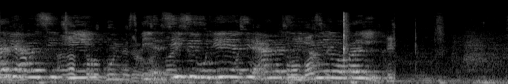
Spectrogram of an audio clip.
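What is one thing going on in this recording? A woman speaks formally into a microphone over a loudspeaker.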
